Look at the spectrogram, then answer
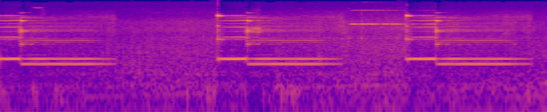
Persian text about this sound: باش که تک تک کنم دروازه را. اوی راستی این زنگ دارن.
